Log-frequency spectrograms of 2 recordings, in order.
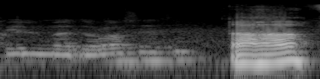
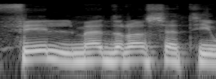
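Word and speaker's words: في المدرسةِ: fil madrasati. Fil madrasati. We don't pronounce the ya on fi, and we don't pronounce the lam or the alif on al madrasa.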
